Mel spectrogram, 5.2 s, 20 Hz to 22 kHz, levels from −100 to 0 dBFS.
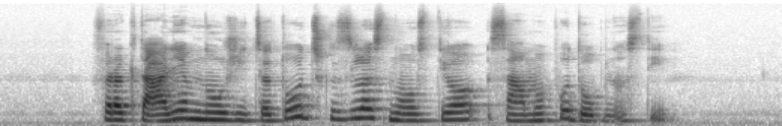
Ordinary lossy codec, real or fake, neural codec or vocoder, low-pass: none; real; none; 19.8 kHz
